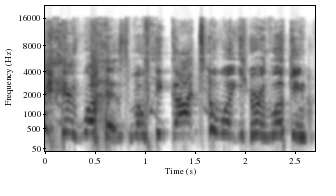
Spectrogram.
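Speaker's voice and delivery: can't stop laughing as she answers; real giggly laughter. Real, not acted. Cracking up at the weird thread.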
